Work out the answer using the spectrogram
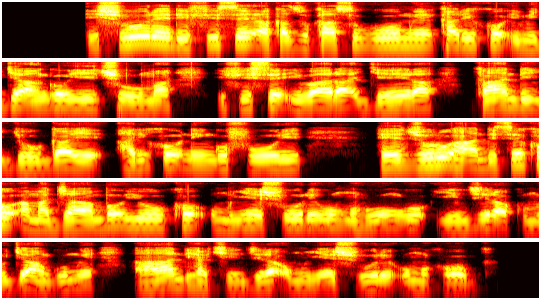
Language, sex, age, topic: Rundi, male, 25-35, education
